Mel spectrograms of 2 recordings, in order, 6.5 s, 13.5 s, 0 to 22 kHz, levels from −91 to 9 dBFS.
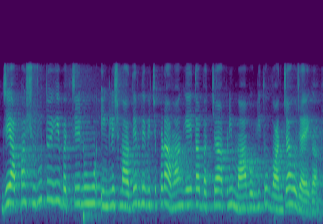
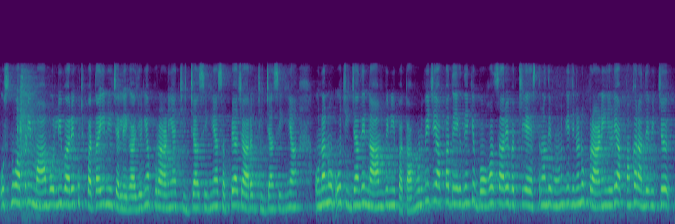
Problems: background sounds at intervals, continuous background conversations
